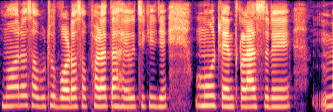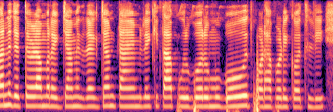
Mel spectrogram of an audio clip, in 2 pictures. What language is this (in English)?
Odia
